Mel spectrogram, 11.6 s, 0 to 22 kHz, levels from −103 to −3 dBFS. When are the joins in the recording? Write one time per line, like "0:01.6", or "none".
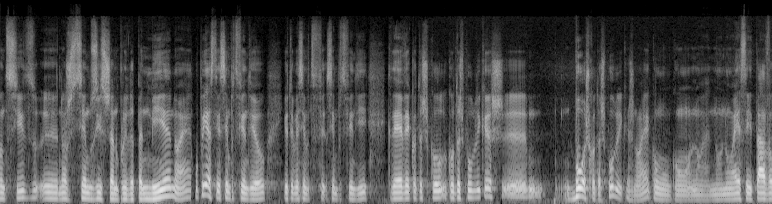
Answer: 0:02.9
